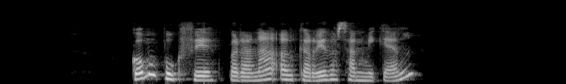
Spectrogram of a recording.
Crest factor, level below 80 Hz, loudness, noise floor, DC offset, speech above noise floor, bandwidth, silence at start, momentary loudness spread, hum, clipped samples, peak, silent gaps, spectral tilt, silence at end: 18 dB; -64 dBFS; -19 LUFS; -68 dBFS; under 0.1%; 50 dB; 7.8 kHz; 1.3 s; 6 LU; none; under 0.1%; -2 dBFS; none; -4.5 dB/octave; 1.5 s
